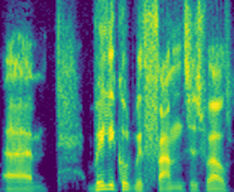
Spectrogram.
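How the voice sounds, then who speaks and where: Scouse man, middle-aged, guesting on a fan podcast; bright tone, stumbling repeats, dry close recording. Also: on the low side, expressive, a little slow, dry recording. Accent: Liverpool. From Liverpool. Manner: hesitant, repeats words, warm praise. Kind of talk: casual podcast chat.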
